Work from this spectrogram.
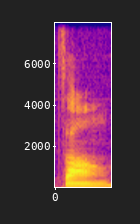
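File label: "zang" Mandarin Chinese pinyin voice, first tone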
